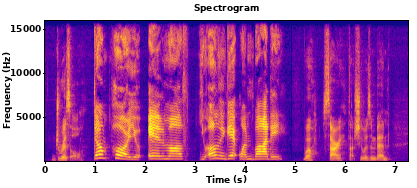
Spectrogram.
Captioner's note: child's voice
